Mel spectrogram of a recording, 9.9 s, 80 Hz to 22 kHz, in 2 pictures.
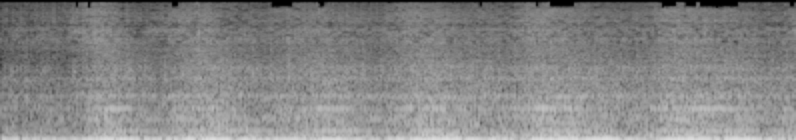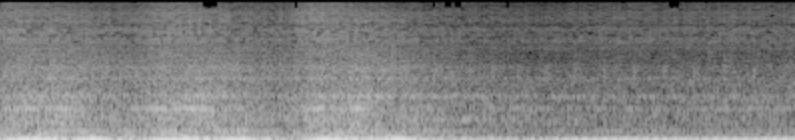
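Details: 1980 Reliant Scimitar GTE SE6A restarted in the workshop after sitting over a month: low engine drone swells and settles a few times at idle, roughly once a second, then evens out; running normally.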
